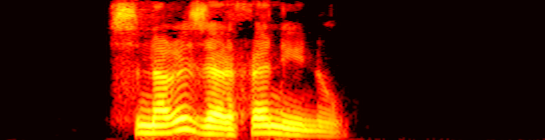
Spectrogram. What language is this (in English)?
Kabyle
